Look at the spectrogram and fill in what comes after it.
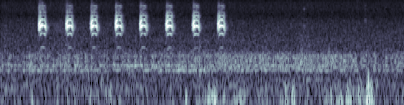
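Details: Gunnison's prairie dog, a male calling near an estrous female's burrow in Valles Caldera National Preserve, New Mexico, during March. A series of eight crisp chirping barks at a steady quick rhythm, then quiet background.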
